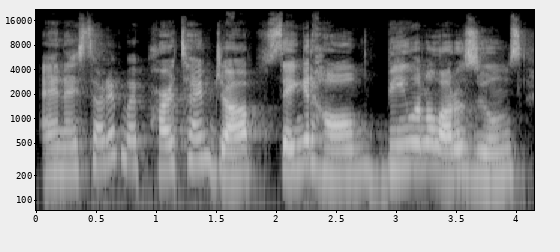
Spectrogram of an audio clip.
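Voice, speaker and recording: A woman's voice: a little high, a little slow. A woman, a guest in an interview, telling her story in a chatty, rambling way. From Bulgaria.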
